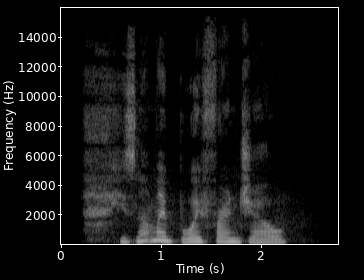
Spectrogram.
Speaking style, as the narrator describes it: Kevin sighs, says

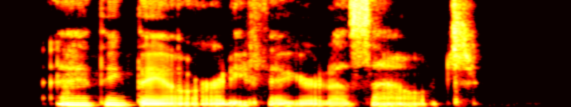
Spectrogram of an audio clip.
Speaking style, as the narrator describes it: murmuring low

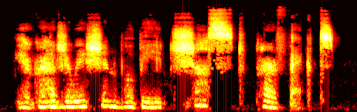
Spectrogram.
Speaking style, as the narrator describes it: she whispered, her lips dragging against the shell of his ear

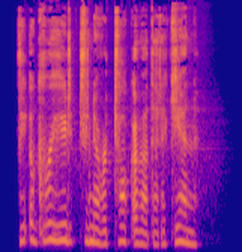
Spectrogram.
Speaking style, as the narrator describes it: Ryan hisses

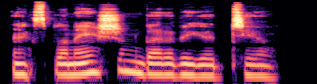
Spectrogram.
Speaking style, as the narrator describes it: said, and it sounded just like a growl

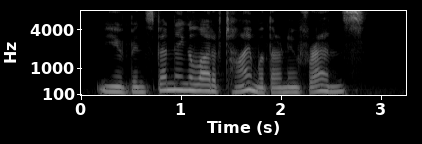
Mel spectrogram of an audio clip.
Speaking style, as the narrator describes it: she says, her voice suspiciously clear of emotion

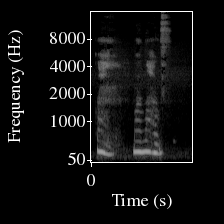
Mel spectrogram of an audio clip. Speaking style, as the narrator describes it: Padme breathed

